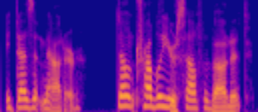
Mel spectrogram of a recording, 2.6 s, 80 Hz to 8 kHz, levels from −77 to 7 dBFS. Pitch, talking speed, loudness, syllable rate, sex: 210 Hz, 185 wpm, -18 LUFS, 5.5 syllables/s, female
